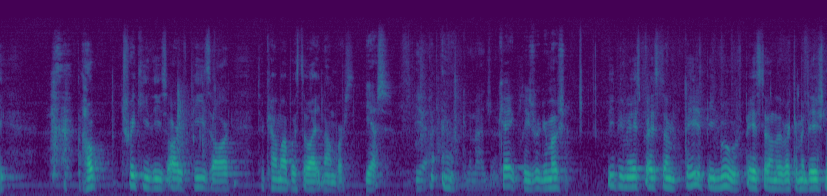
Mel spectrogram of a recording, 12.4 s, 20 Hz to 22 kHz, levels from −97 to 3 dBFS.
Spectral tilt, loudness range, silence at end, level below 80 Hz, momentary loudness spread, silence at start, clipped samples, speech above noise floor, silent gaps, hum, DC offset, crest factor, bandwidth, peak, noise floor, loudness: -5 dB/octave; 5 LU; 0 s; -86 dBFS; 16 LU; 0 s; under 0.1%; 24 dB; none; none; under 0.1%; 20 dB; 16 kHz; -28 dBFS; -70 dBFS; -47 LUFS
